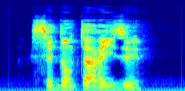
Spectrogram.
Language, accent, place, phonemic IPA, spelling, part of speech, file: French, France, Lyon, /se.dɑ̃.ta.ʁi.ze/, sédentariser, verb, LL-Q150 (fra)-sédentariser.wav
- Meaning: 1. to settle (set up as a swelling) 2. to settle (establish as a home)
